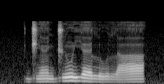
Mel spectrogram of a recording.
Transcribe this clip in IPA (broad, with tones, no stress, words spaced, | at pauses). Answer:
d͡ʒɛ̃˧ d͡ʒũ˦jɛ˧lu˨ la˨˦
